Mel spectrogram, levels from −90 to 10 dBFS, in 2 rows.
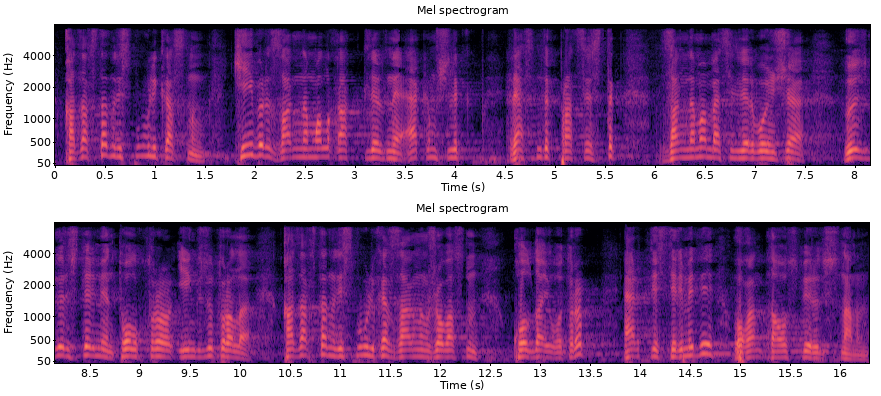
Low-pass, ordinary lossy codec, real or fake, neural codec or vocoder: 7.2 kHz; AAC, 32 kbps; real; none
